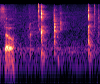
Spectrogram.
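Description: Three light, sharp clicks of cutlery tapping on plates, a little under a second in, just after, and near the end.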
